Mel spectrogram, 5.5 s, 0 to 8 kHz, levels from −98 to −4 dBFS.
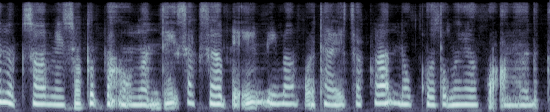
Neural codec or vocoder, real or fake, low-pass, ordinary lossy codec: codec, 24 kHz, 1 kbps, SNAC; fake; 7.2 kHz; none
